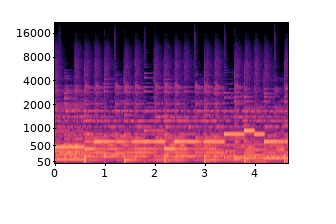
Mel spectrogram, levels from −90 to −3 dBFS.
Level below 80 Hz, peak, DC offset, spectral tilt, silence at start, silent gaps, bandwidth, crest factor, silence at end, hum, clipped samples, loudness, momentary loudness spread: -40 dBFS; -10 dBFS; under 0.1%; -7 dB/octave; 0 s; none; 16.5 kHz; 12 dB; 0 s; none; under 0.1%; -23 LUFS; 3 LU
